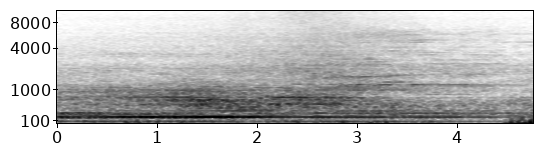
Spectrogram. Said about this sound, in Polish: To była kosiarka.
